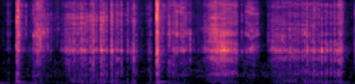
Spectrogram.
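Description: A utility knife blade scrapes the edge of a dry green solid bar of soap into curls. It makes repeated dry, crunchy scraping strokes with a bright rasp and a few sharper clicks.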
